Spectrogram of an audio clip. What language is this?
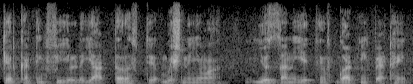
Kashmiri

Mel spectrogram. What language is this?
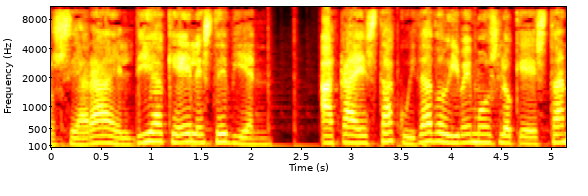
Spanish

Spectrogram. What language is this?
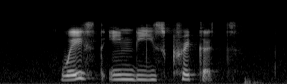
English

